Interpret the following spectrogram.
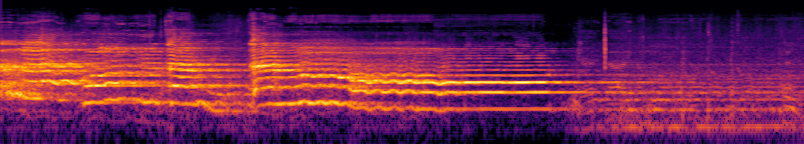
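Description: A man reciting the Qur'an in melodic tajweed style into a microphone, in long ornamented notes that slide and waver in pitch, with brief breaths between phrases. About seven seconds in, his voice falls to a quieter held note.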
